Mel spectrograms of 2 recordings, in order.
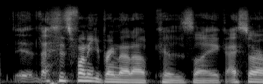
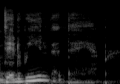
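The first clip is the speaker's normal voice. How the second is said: whispered aside; 5 semitones higher, 6 dB quieter, faster than usual. Real, not acted. Aside while searching.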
